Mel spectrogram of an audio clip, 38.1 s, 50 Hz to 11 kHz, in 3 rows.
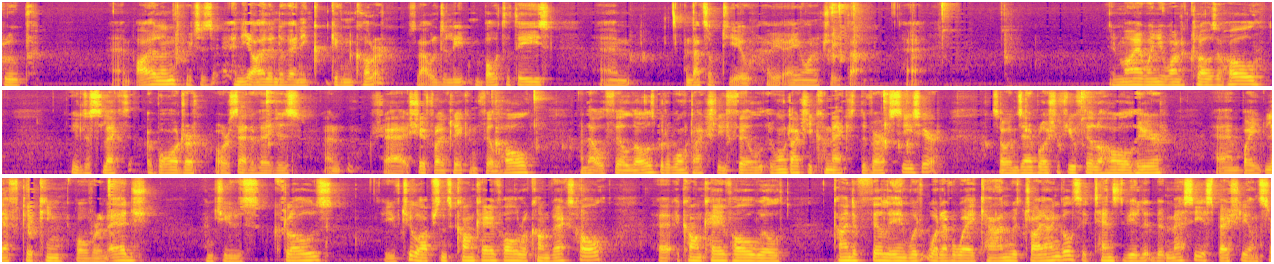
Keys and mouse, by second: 1.3 click, 1.4 space, 4.5 click, 7.5 click, 8.4 ctrl+z, 9.4 space, 10.6 Tab, 12.4 right click, 13.5 click, 15.7 shift+right click, 21.7 alt+Tab, 23.5 space, 28.3 click, 28.4 space, 29.4 click, 29.5 space, 32.1 click.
